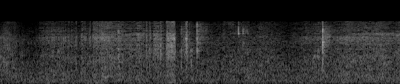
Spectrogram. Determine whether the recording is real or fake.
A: real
